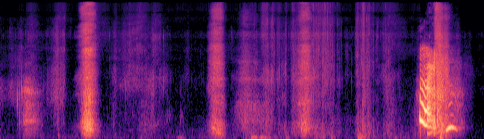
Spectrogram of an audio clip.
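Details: Several deliberately induced sneezes, short sharp bursts of air ending in a louder voiced burst, loud and wet, followed by snotty nose blowing in a quiet room; person woke with a tickly nose.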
